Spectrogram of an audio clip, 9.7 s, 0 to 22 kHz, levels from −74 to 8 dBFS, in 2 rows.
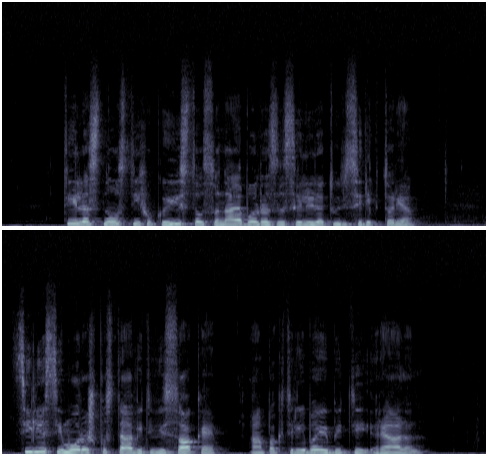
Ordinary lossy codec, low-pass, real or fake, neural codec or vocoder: none; none; real; none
